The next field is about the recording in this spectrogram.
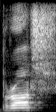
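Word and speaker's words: brush: चलिए उसके बाद देखते हैं बी आर यू एस एच ब्रश बुरस नहीं पढ़ेंगे ब्रश बी आर का ब्र एस एस का हो जाएगा दोस्तों स ब्रश ठीक है क्या पढ़ेंगे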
